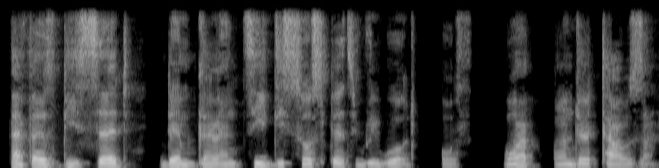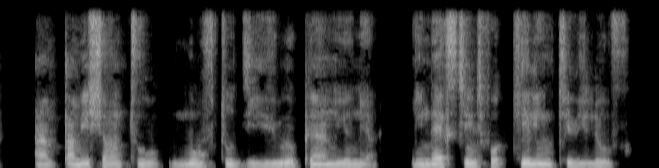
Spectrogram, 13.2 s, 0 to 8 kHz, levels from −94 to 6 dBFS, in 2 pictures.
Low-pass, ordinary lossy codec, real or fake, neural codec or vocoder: 7.2 kHz; none; fake; codec, 16 kHz in and 24 kHz out, 1.1 kbps, FireRedTTS-2 codec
